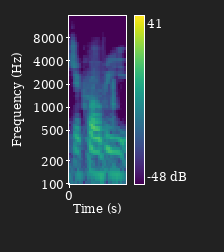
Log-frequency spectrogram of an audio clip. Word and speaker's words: Jacobi: It's pronounced in different people pronounce Jacobi in different ways. I've always just said Jacobi. I'm sure there's other ways to say it.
